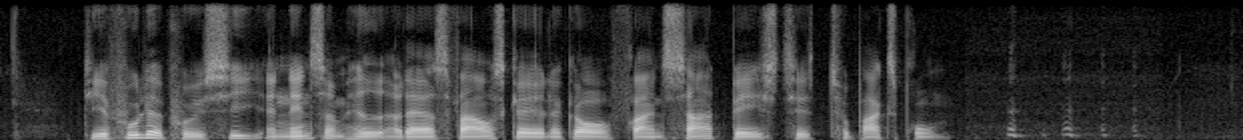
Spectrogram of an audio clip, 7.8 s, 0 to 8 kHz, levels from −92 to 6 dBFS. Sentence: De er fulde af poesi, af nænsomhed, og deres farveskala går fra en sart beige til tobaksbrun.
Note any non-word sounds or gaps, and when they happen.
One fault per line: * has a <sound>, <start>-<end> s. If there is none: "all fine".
* has a laugh, 6.3-7.2 s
